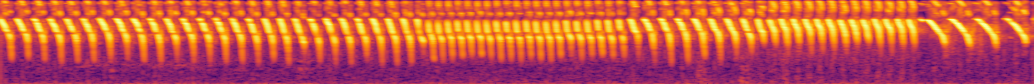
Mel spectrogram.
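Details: Canary delivering ngerol panjang, a long rolling song used as a stimulus for young canaries: a steady rapid rattle of sharp notes, several per second, briefly thickening into a dense buzz, then ending with fast falling whistles.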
